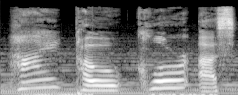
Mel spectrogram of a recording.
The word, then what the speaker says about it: hypochlorous: yes that includes covid-19 it's pronounced high pochlorous acid but is also referred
